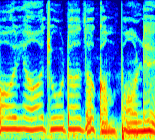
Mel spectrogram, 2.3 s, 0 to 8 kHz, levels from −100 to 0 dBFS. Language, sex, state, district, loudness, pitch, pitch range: Hindi, female, Haryana, Rohtak, -18 LUFS, 235 Hz, 200-240 Hz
